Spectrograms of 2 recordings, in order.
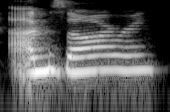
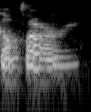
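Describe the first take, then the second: First: Slow sorry, laughing through it; laughing apology. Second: High, teasing sorry with a rising end; mock apology. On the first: Real, not acted. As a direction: laugh it out slowly, half apologising. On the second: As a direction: apologise playfully, not meaning it. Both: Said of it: "Am I problematic?".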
